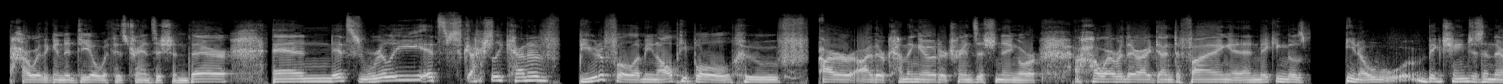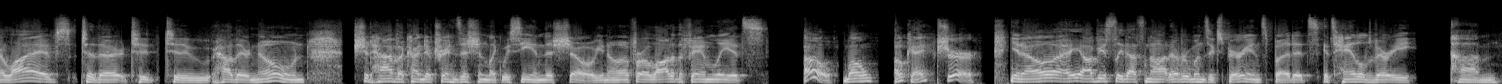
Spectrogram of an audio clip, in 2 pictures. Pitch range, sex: 105-130 Hz, male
